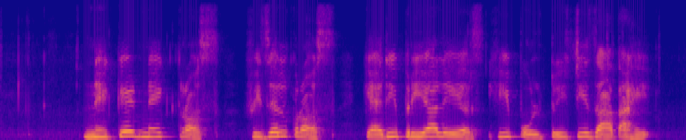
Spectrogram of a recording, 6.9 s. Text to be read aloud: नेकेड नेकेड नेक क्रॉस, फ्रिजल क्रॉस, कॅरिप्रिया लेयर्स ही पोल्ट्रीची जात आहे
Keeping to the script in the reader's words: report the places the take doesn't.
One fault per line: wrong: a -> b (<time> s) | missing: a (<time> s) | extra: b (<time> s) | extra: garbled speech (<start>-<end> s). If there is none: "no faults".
missing: नेकेड (1.4 s)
